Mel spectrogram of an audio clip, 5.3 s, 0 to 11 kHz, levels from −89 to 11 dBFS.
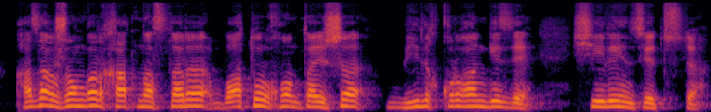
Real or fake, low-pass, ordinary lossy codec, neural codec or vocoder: fake; 9.9 kHz; none; vocoder, 22.05 kHz, 80 mel bands, WaveNeXt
